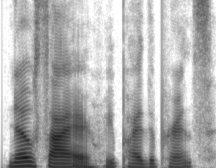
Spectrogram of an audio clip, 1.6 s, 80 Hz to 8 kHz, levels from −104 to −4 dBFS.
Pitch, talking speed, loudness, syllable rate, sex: 165 Hz, 185 wpm, -21 LUFS, 4.7 syllables/s, female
